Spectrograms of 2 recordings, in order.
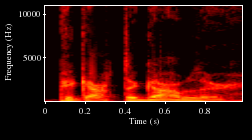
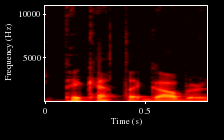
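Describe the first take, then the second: First: Raised, higher-pitched call; sudden commanding call; calling the signal. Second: Said in the usual way. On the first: Acted. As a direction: cry out the secret cue over the dancing. Rabbit's sudden signal to wildcat.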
